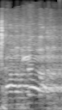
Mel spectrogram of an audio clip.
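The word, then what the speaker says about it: چھاگلہ: जवाब दुरुस्त है, थोड़ा सा उसका होता प्रोनाउंसिएशन में, छागला मशहूर है, अहमद गुलाम अली छागला, इन्होंने पाकिस्तान के कौमी तराने की धुन तरतीब दी।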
